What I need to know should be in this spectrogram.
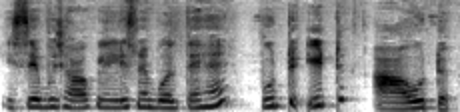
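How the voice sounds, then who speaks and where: Speaking in a mid-range voice, a woman leads an elementary English lesson. She spells each word one letter at a time, says phrases again slowly, and answers the questions she asks.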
